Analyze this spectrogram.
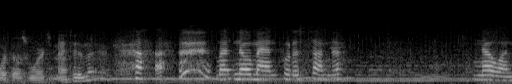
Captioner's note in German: lachen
